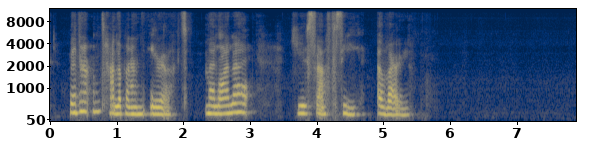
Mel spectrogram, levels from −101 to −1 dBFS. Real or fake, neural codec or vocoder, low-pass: fake; codec, 24 kHz, 1.5 kbps, HILCodec; 10.8 kHz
